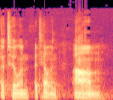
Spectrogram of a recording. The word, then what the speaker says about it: Attilan: I can't pronounce their city, Atlian or something like that. – Attilan.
